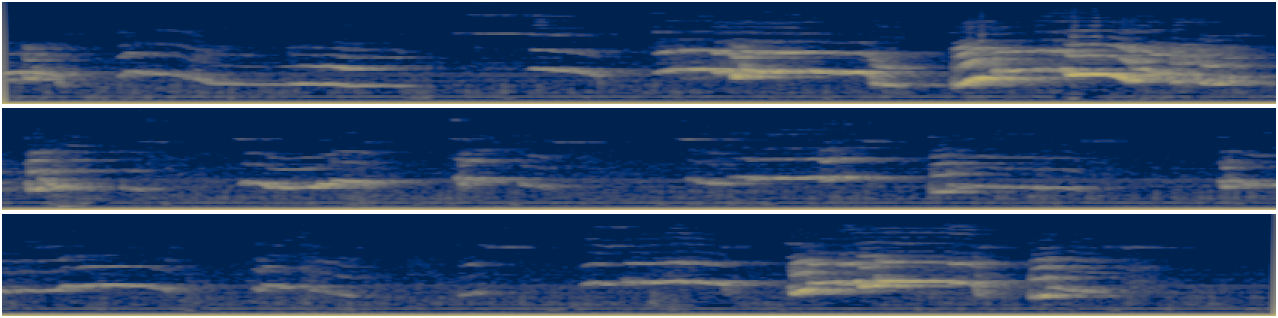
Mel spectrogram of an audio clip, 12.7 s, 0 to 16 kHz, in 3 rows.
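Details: Young Weimaraner, around 13.5 weeks, crated in a kennel, howling in uneven bursts of quavering, sliding whines and yelps, some notes rising then dropping, with a constant low hum behind.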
